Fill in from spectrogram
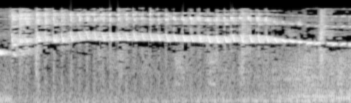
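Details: White-rumped shama (Copsychus malabaricus), shrill call.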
